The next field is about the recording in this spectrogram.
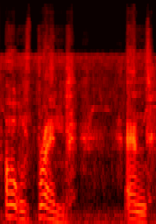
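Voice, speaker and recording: An actor playing a kind, courteous freed soldier in a radio drama, with an understated manner. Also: male voice, a little high, expressive, very slow, a little hiss or hum. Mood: warm reunion.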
